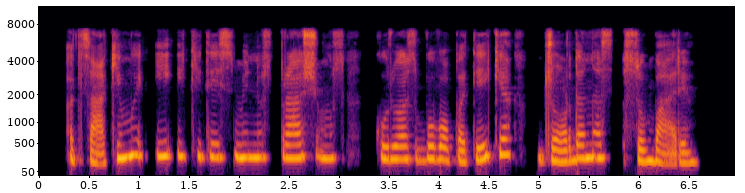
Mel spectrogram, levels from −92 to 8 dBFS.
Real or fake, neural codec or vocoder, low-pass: real; none; 7.2 kHz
